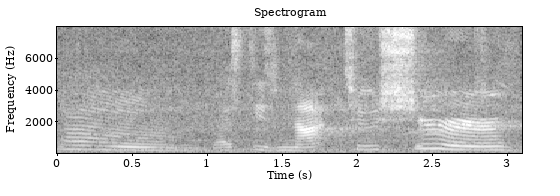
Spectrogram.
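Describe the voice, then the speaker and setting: Drawing out her words in a fairly high voice, a woman coach reads a children's story aloud to students and drops in simple, encouraging remarks the way a teacher would. Loud background noise fills the echoey, reverberant space.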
